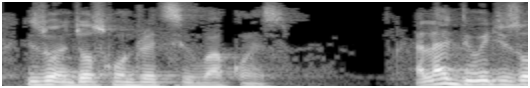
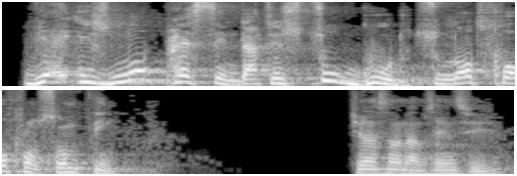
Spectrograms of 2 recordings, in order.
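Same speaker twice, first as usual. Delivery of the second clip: ordinary talk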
